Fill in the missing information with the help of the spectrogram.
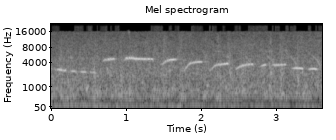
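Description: Golden-bellied gerygone singing a thin, high, wavering string of whistled notes that rises then drifts downward, with faint trickling water behind.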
